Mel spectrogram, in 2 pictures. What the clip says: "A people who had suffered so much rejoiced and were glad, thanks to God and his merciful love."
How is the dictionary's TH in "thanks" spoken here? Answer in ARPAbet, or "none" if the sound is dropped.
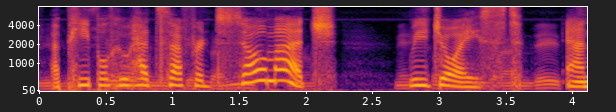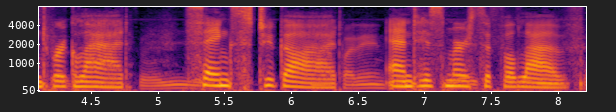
TH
